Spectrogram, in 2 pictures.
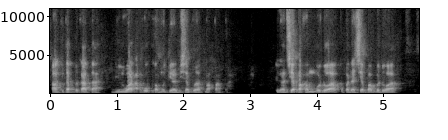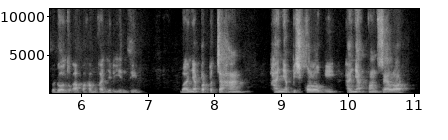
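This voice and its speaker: A man giving a lively, casual sermon to a women's church gathering, asking the audience questions and slipping into quoted voices. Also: medium pitch. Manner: animated, jumps into playful quoted voices and asks the audience questions; casual slangy talk mixed with formal preaching.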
